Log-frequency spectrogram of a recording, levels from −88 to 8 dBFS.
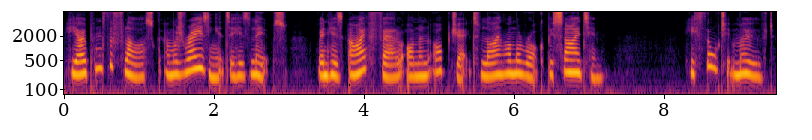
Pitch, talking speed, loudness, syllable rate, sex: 240 Hz, 175 wpm, -16 LUFS, 4.5 syllables/s, female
